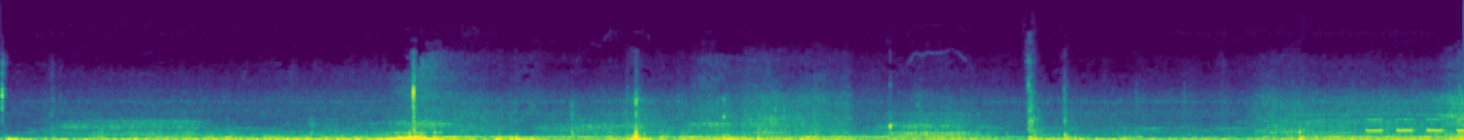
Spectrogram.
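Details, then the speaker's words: Car in neutral, battery showing full charge and fuel pump working: a few sharp single clicks and the engine never cranks, sounding like a dead battery; owner suspects the battery or wrong post terminals, not confirmed. "Something is going on. Like you can hear it literally sounds like a dead battery."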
